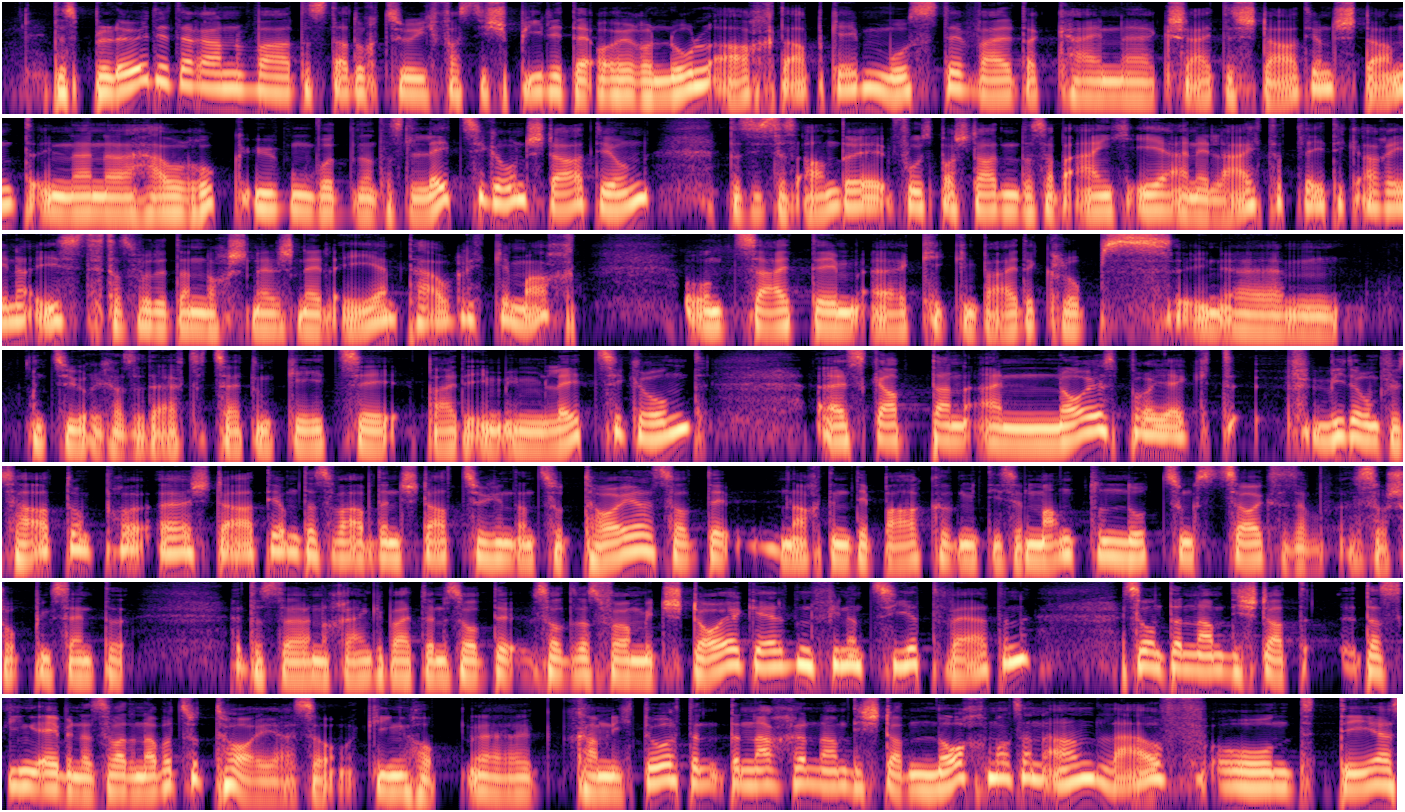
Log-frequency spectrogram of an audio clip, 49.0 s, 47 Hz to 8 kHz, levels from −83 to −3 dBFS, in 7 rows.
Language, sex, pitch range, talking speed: German, male, 110-150 Hz, 170 wpm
